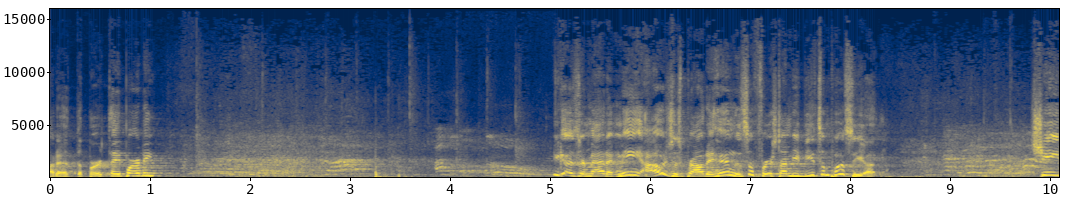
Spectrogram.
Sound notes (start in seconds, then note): 1.2 crowd laughing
